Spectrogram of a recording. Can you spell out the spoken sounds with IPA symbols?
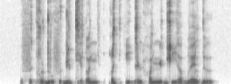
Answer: fɛɡʁʷeɖufe ɖɯtʲɔɗɔnʲ | qʷetʲʔiɡaɳ hɔnʲɳeɡʔiɐ̯ bɛlɗɯ

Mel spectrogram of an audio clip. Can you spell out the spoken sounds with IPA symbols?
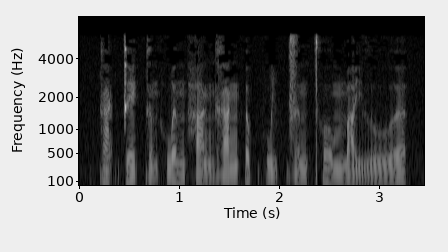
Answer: ka˨˩k̚t̪e˧ kə̰˧˨nhwə˧nha˧˩ŋɣa˧ŋ ʔə˦˥p̚hwi˨˩p̚zə˧n t̪ʰo˧ma˧˩j lu˨˦ə̯

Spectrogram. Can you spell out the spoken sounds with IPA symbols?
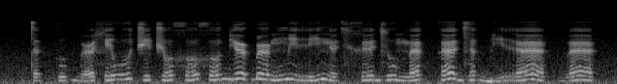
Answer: tə˩˧kːu˩˧ɡ͡bə˞˩˧ɬɪ˨˥ wu˧˥˧t͡ʃɪ˨˥t͡ʃo˨˥ xo˨˥xo˨˥bʲə˞˧˥˧ ɓə˞˥˧ ŋ͡mi˥˧ri˨˥nø˩˧t͡s xø˧˥˧d͡zu˥˧ mœ˨˥kːœ˧˥˧ d͡zə˧˥˧ɡ͡bi˩˧rœ˧˥˧ | bœ˧˥˧

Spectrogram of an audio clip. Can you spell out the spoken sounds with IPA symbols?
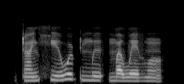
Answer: ʈɐ̃lʲ xʲɨwuʈ mɨʔmɐwevõ

